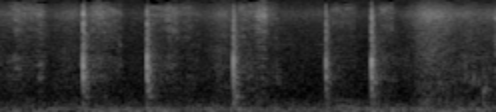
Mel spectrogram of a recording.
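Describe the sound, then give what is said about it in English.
Algebra being written out by hand, five short scratchy strokes at an uneven pace, faint and alone. “So let's write. I'm going to write this out.”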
